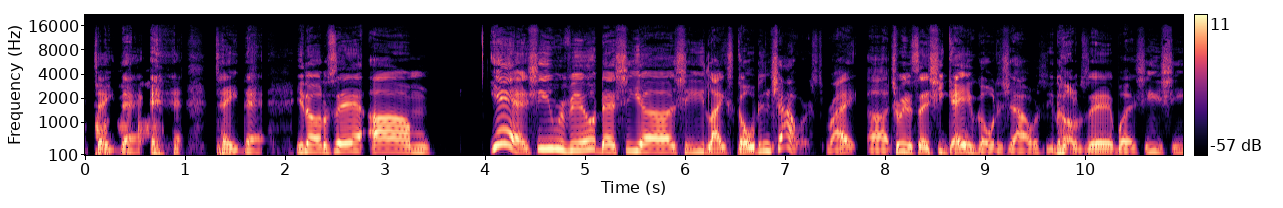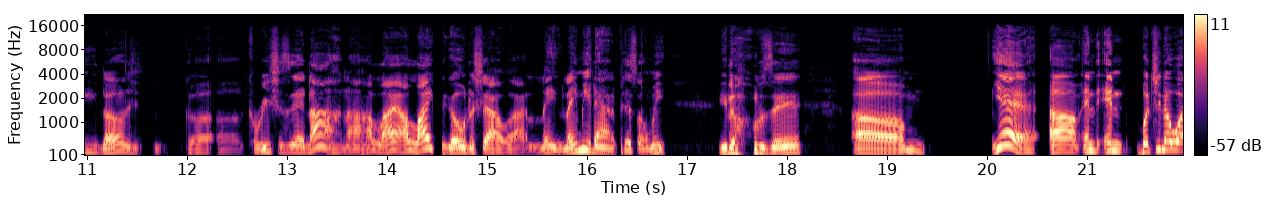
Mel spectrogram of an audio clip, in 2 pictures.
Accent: Miami, Florida, United States; I'm from Miami

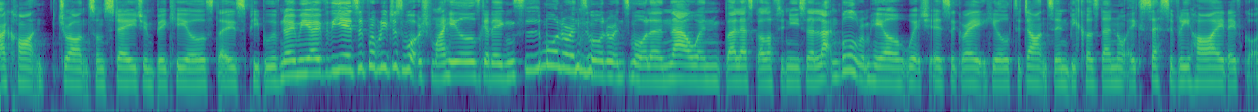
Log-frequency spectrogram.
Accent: Oxford, South East England, United Kingdom; born or raised there

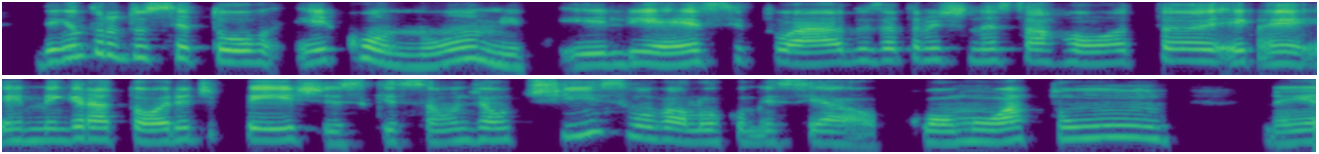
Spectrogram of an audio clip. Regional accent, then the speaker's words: Belo Horizonte, Minas Gerais, Brazil; como eu também sou mineira, sou de Belo Horizonte

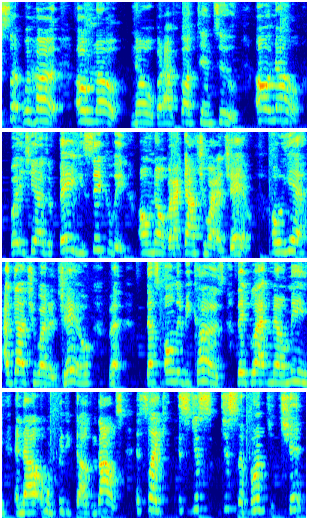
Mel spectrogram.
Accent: United States; We're African. We're American African.

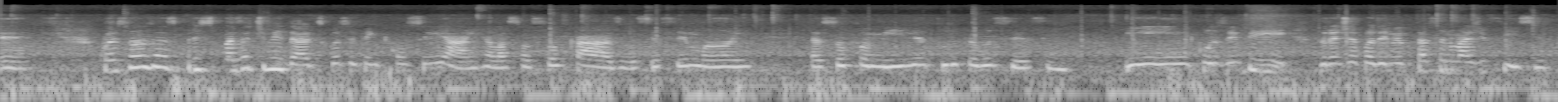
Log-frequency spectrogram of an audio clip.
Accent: Pernambuco, Brazil; now in São Paulo, Brazil; lá em Pernambuco a gente fala totalmente diferente do que as pessoas do Rio e de São Paulo

